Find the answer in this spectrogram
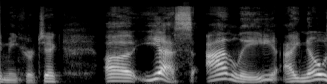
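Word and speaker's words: MikroTik: mro tick videos and they pronounce it like you say mro tick uh yes oddly I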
